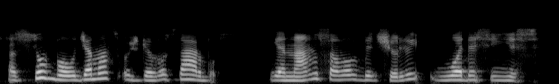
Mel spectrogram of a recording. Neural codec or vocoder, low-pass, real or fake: codec, 32 kHz, 1.9 kbps, SNAC; 5.4 kHz; fake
